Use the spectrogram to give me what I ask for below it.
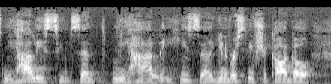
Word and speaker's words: Mihaly Csikszentmihalyi: from a psychological perspective, and I can never pronounce his name, but it's Mihaly Csikszentmihalyi.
